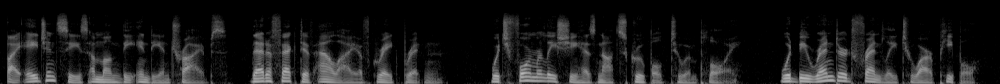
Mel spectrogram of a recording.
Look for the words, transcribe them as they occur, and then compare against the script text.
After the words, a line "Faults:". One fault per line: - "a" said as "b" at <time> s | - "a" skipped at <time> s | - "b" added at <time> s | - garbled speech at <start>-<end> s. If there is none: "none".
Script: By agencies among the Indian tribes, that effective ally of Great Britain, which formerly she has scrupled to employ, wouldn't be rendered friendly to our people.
By agencies among the Indian tribes, that effective ally of Great Britain, which formerly she has not scrupled to employ, would be rendered friendly to our people.
Faults:
- "not" added at 6.0 s
- "wouldn't" said as "would" at 7.8 s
